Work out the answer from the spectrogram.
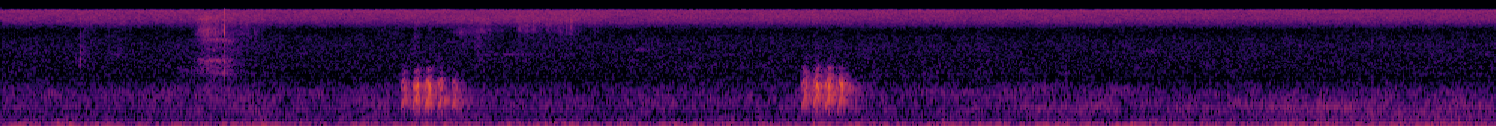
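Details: A male Burrowing Owl (Athene cunicularia) chirps at the recordist: two short, husky chirps about two and a half seconds apart, over a steady low background rumble.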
